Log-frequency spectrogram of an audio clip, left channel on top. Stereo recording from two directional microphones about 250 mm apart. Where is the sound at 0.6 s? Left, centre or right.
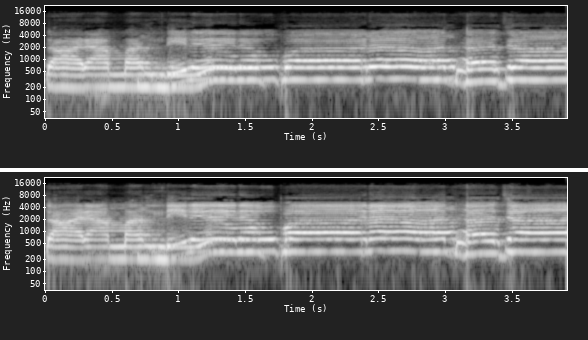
Right.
